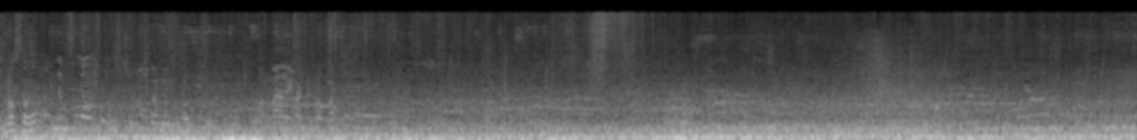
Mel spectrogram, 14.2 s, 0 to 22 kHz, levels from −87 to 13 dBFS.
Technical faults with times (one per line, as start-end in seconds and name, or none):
none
